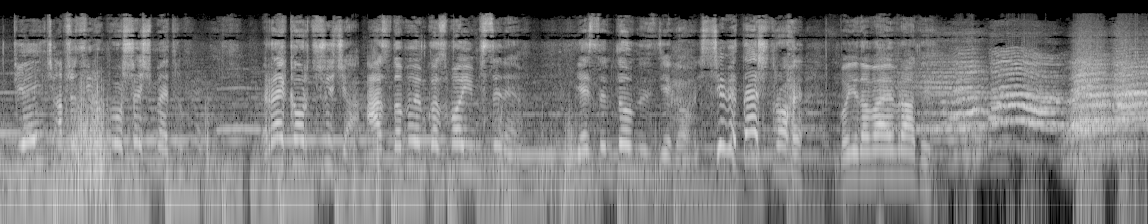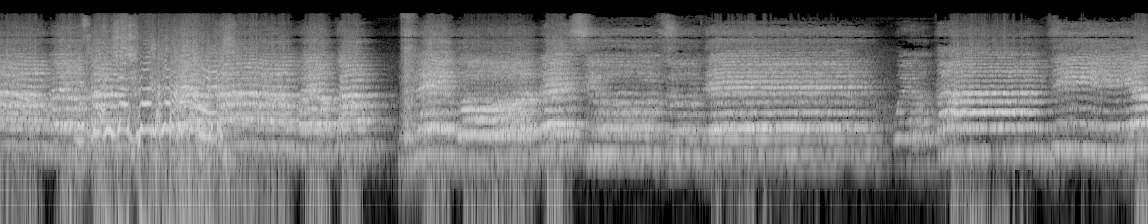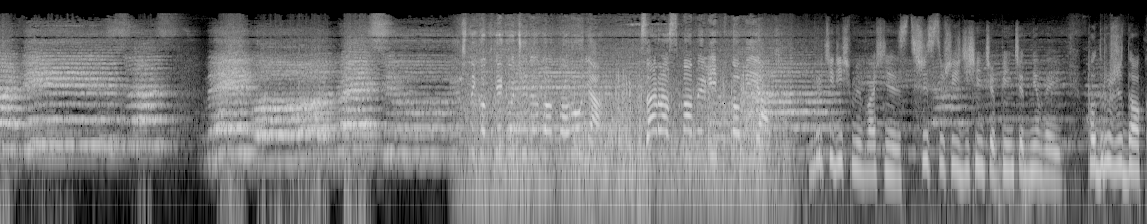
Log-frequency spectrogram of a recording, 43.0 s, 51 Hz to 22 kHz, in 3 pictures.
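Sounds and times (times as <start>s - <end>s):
choir singing held notes: 9.6s - 42.7s.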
